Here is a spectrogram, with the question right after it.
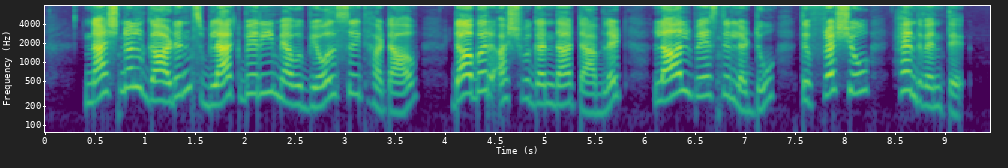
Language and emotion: Kashmiri, neutral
